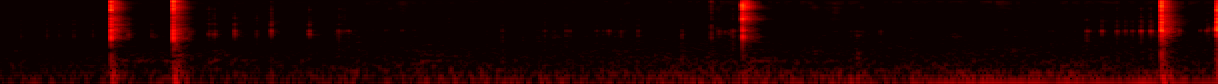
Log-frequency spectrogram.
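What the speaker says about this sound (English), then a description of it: "He's got ratchet joints in the legs." Ratchet leg joints of a Zack Fair Play Arts Kai action figure clicking as the legs are posed: sharp close clicks in a quick pair, then a lone click, then another after a pause, with near silence between.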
